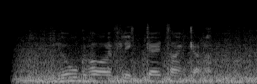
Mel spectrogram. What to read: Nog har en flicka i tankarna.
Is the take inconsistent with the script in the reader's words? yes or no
no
